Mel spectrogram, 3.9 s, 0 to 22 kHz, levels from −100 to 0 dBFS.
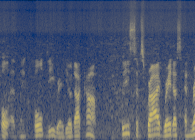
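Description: Throughout the clip, the background room noise, sitting about 14 dB below the speech, drops away in the gaps and swells back under each phrase. These are noise suppressor artifacts: the suppressor pulls down bands it judges to be steady noise by about 18 dB, frame by frame.

From 0.02 to 1.5 s, parts of the speech sound swallowed and faint, losing as much as about 22 dB across roughly 0.7 s in total. Softer stretches go under again from 2.71 to 2.96 s (about 18 dB, briefly) and from 3.21 to 3.85 s (about 20 dB, around 0.2 s in all). This is speech cut by the noise suppressor, which mistook those quiet sounds for background and lowered them with it.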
